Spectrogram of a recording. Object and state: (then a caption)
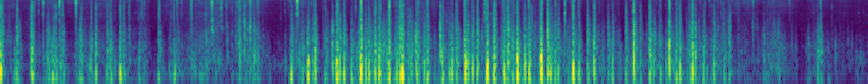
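Plastic cling film tapped. Thin, clear plastic cling film laid flat over a white table, with an earphone mic underneath, is tapped and patted with the fingertips and nails of both hands. The result is a rapid, irregular stream of dull, bass-heavy thumps and soft crackles. The tapping grows denser and louder through the middle, then thins out and fades toward the end.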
